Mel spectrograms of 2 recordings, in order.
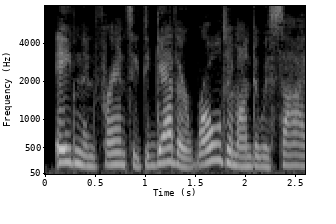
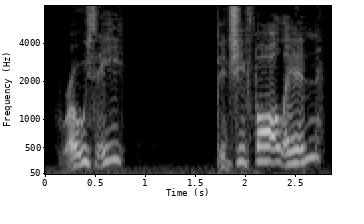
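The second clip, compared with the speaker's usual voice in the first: weak frightened voice; 5 semitones higher, 4 dB louder than usual. A narrator's reading. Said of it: "in a voice he could barely use".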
